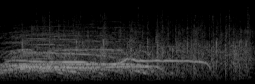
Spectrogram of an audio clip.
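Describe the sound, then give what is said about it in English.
A crowd applauds with steady, dense clapping that holds fairly loud throughout, while a high whistle or cheer rises and glides above the noise before the applause starts to thin out. “Don't clap.”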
